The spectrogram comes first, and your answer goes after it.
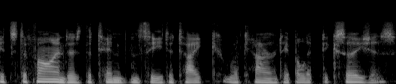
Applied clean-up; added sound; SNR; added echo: neural mask model DeepFilterNet 3.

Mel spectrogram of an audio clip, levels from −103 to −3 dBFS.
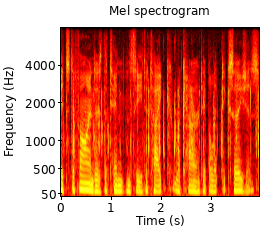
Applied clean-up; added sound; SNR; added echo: none; Computer keyboard; 11 dB; none.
